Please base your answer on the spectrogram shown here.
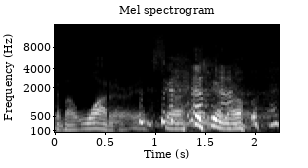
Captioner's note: laughter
